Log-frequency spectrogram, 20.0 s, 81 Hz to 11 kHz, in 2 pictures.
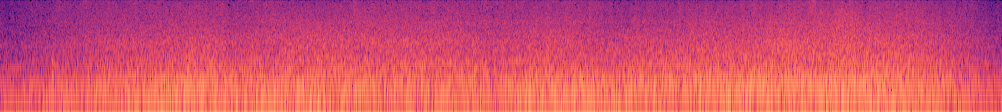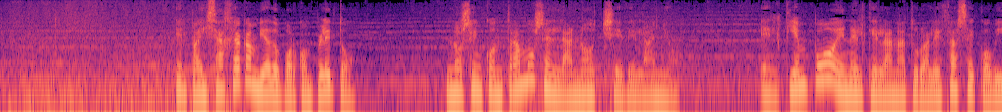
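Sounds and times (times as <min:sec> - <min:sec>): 
wind blowing through a wide-open window: 0:00.0 - 0:11.8
speech: 0:11.8 - 0:13.6, 0:14.5 - 0:16.9, 0:17.6 - 0:20.0.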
